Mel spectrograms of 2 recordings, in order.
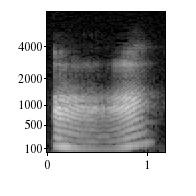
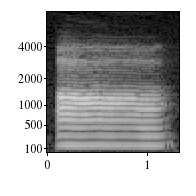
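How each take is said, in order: First: The pitch dips down, then rises. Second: The pitch stays level throughout. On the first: "down first, then up" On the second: "it's flat"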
